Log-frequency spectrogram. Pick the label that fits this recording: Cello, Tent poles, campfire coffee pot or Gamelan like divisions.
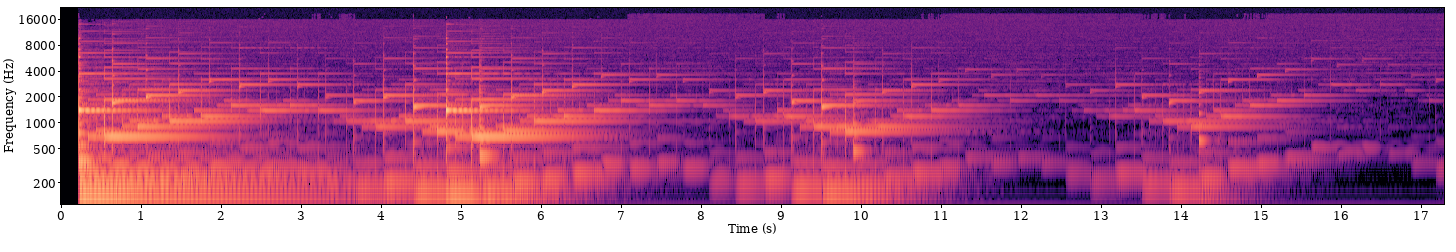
Gamelan like divisions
